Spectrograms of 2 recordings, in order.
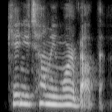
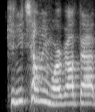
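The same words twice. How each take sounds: First: It is said with low, subdued energy. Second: It is said with high, lively energy.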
